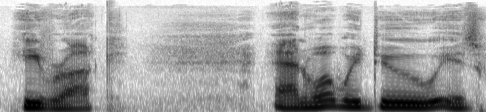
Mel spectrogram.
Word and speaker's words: HROC: Well, our main program is called Healing and Rebuilding Our Communities, HROC, which we pronounce as HEROC.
